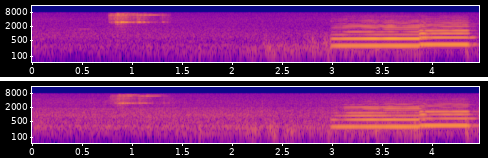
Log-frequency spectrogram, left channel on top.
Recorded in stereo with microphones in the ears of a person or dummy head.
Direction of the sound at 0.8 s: 80° left.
